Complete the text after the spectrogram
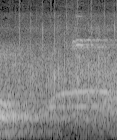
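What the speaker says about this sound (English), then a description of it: "Gets a round of applause" A crowd applauds at a WNBL women's basketball game between the Sydney Flames and Perth Lynx, a brief steady wash of clapping from the arena stands.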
